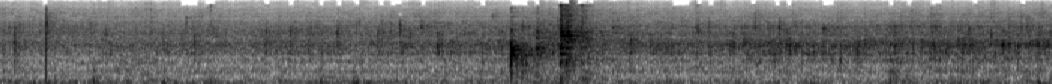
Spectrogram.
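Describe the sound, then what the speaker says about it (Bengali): Vegetables with salt being stirred and fried in a wok for a vegetarian shukto, a steady quiet sizzle with two brief scraping stirs near the middle. "লবণ দিয়ে একটু নেড়ে নেব, কষিয়ে নেব।"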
